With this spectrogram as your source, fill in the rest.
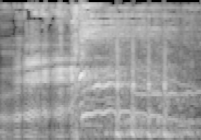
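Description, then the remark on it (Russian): A man standing in healing mud in the centre of Moscow imitates a frog's croak, producing a throaty, wavering vocal sound lasting about two seconds, with pulsing rough tones and a gurgling quality, fairly loud and alone. “квакнул, он посмеялся, ушел.”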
